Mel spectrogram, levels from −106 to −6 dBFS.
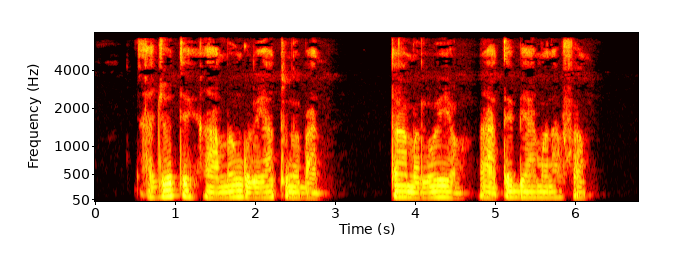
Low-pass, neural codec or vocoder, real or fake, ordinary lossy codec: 7.2 kHz; none; real; MP3, 64 kbps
